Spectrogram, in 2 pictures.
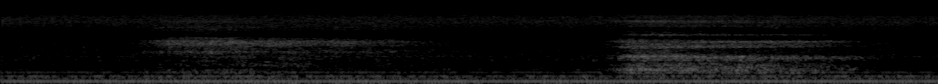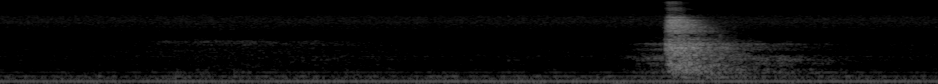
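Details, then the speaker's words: Normal bronchovesicular breath sounds heard over the client's back by a student nurse during a respiratory assessment; soft airflow, one full breath in and out of similar length over a steady hum, no crackles or wheezes. "all right so those were the bronchial sounds next i'm gonna listen to the bronchovascicular sounds"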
